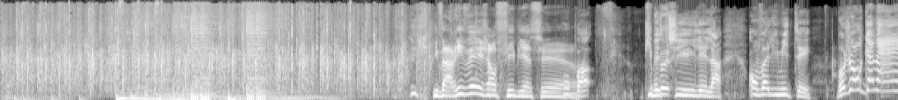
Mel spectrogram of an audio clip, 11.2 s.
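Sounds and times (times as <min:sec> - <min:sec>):
studio audience applause: 0:00.0 - 0:05.9
speech: 0:05.1 - 0:11.2.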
